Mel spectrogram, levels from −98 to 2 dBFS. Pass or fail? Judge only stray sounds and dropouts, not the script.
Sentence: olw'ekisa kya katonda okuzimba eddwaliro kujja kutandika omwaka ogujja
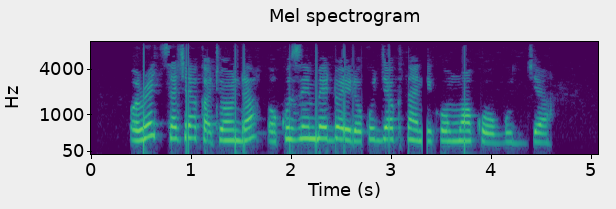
fail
